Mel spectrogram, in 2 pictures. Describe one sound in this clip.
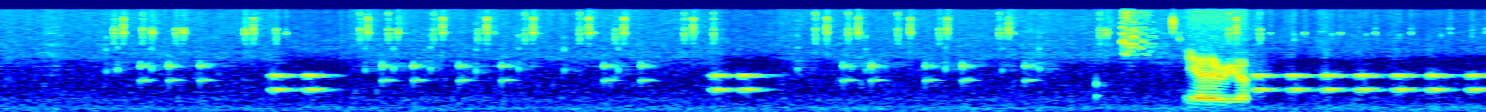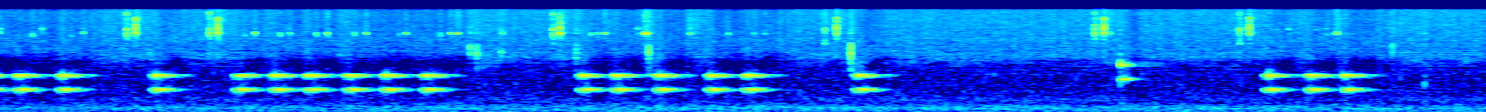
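Short, pitched video game menu blips sound as items are ticked off one after another.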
